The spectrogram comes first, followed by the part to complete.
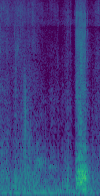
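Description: The zipper of a woven fabric IKEA Söderhamn sofa cushion cover being worked by hand, with the fabric rustling. There is one short, louder burst about three quarters of the way through.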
